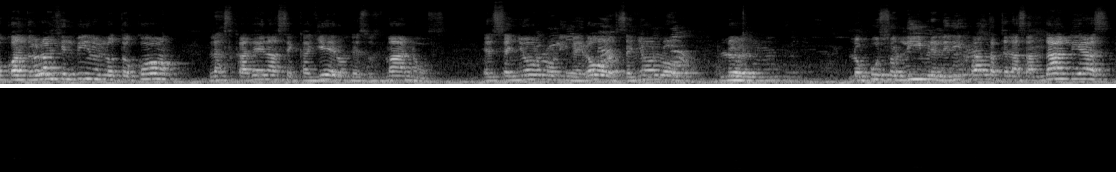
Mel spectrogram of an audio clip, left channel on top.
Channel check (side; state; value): right; silent; 61 dB below the other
